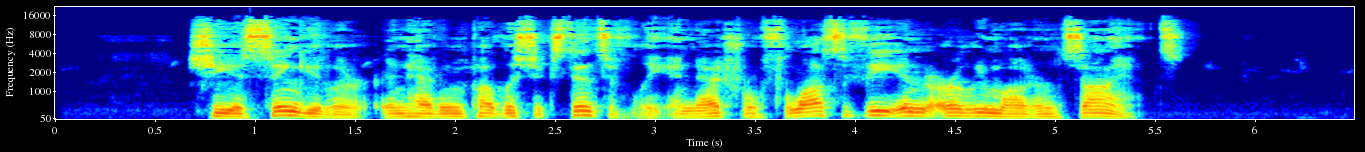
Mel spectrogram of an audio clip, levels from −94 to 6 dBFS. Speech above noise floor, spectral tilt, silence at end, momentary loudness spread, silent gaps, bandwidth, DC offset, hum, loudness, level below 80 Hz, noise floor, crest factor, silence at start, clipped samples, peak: 55 dB; -3.5 dB/octave; 0.85 s; 10 LU; none; 16 kHz; under 0.1%; none; -16 LUFS; -50 dBFS; -71 dBFS; 18 dB; 0.65 s; under 0.1%; 0 dBFS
